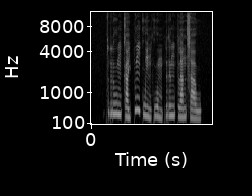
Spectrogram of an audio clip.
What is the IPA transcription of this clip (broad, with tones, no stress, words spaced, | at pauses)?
kruː˥˩ŋka˧j pɯ˥˩ŋkwi˨˩nkwo˨˩mprɯ˧ŋ pla˦˥nsa˧w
